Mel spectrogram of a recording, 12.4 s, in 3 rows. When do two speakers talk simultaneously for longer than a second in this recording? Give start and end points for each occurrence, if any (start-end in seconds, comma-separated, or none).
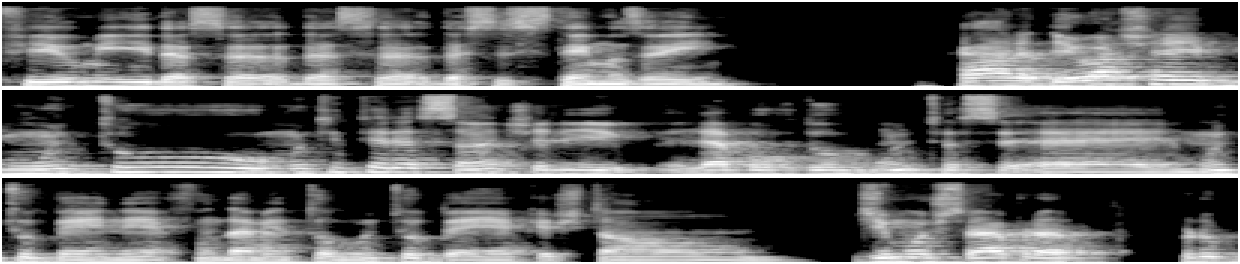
none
